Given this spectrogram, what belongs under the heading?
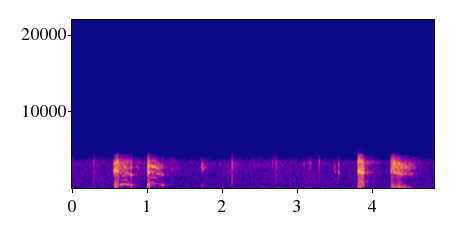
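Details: African Grey parrot imitating a human cough and throat clearing on its owner's prompting: four short, sharp cough-like bursts and throat-clearing noises.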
